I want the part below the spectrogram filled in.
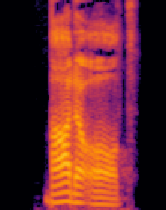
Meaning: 1. spa 2. beach resort, seaside resort
- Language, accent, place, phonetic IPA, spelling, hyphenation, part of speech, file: German, Germany, Berlin, [ˈbaːdəˌʔɔʁt], Badeort, Ba‧de‧ort, noun, De-Badeort.ogg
